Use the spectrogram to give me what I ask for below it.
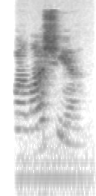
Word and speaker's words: Wallachia: Pronunciation. Wallachia. We were all wrong. Wallachia.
